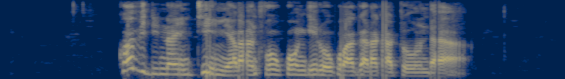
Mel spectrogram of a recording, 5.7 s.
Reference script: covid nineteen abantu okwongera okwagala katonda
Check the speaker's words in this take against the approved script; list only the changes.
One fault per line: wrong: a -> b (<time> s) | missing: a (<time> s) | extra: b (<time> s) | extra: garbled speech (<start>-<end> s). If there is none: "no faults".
no faults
